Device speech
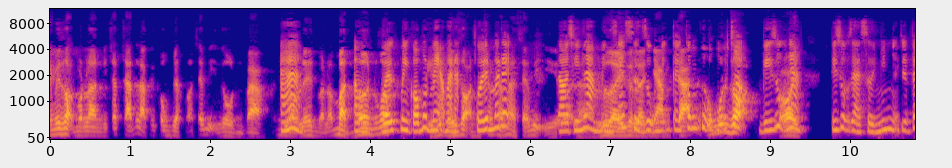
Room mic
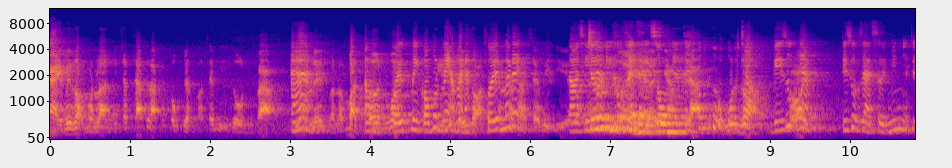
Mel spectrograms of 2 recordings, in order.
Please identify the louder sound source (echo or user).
user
